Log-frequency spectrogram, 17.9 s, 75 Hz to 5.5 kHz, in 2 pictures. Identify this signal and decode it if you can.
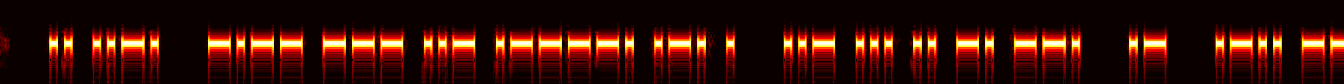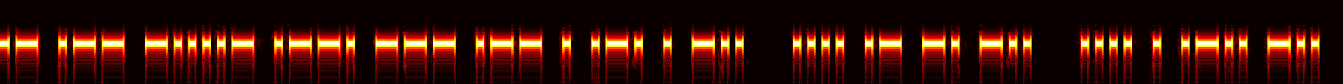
Morse code, heard as a keyed tone, about 25 wpm, 600 Hz. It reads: IF YOU'RE USING A LOW-POWERED HAND HELD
